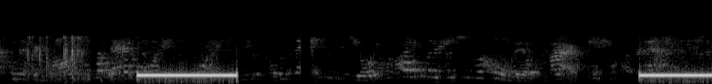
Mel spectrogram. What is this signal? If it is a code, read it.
Ringback tone (Europe, 425 Hz), with speech.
